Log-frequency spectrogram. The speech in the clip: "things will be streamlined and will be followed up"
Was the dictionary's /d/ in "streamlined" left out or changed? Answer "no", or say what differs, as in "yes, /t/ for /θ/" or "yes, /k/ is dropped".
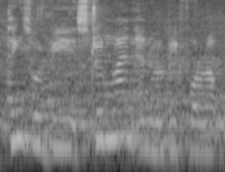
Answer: yes, /d/ is dropped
